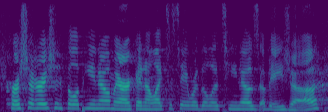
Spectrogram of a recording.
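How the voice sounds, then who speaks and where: Bright, lively woman in her thirties. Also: fairly high pitch, racing. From Queens, New York. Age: 30s. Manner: lively, laughing, storytelling. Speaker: panelist, business owner. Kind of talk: panel talk to a live audience.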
